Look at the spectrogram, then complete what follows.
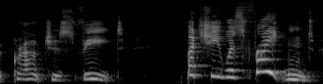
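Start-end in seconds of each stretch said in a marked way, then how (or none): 1.8-3.2 high, loud indignant burst; angry outburst. A narrator's reading. Hermione defending the elf to Mister Crouch, angry outburst. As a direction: burst out at him. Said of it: "Hermione burst out angrily".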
